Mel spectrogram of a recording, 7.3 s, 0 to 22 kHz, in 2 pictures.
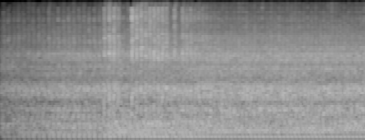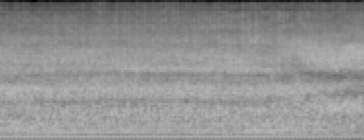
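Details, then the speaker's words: Honda IZY 19-inch petrol lawnmower after carburettor fuel-leak repair and service, revs raised slightly via governor arm after earlier hunting/surging; picks up and settles into smooth, even buzz at constant speed without surging: normal running. "also just turned the revs up slightly as well by adjusting the governor arm I have got a video on that as well so it sounds better the last time it went idle"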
